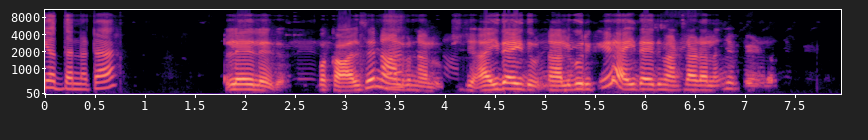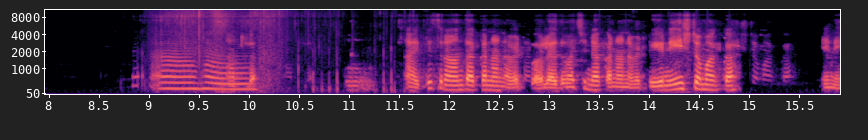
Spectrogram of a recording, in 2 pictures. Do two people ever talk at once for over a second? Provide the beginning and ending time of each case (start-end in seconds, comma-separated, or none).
12.2-14.8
